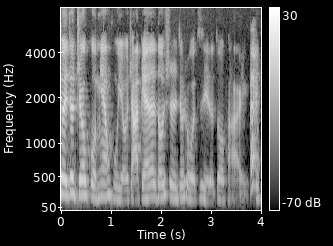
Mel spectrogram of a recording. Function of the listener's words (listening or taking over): taking over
